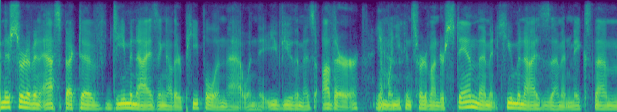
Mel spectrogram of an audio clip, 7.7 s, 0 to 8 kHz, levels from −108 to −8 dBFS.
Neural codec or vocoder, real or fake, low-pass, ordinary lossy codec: none; real; 7.2 kHz; Opus, 24 kbps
